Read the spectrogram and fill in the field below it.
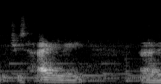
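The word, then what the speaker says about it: Haley: how to spell it, there are numerous spellings, all of which have the same sound when spoken, and it is pronounced Hayley.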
